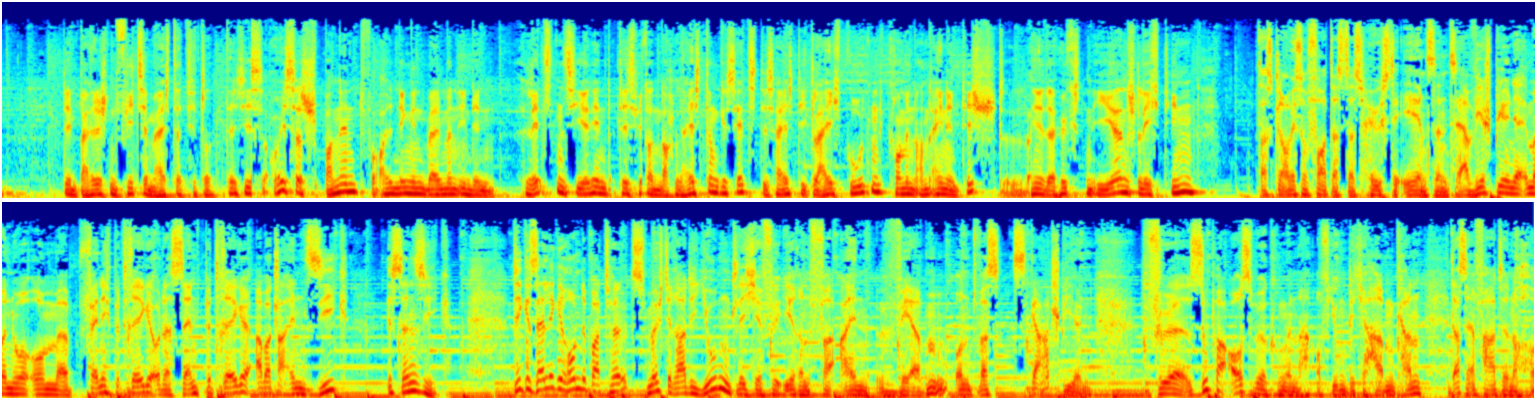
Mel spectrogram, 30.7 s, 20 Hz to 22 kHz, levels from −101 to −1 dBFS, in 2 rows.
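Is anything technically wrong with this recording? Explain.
Yes. At 2.50, 10.30, 14.20 and 25.90 s, roughly a tenth of a second of audio drops out with a hard splice, likely audio missing between chunks in four-second processing blocks.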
